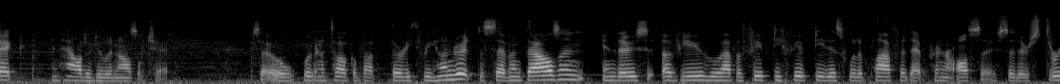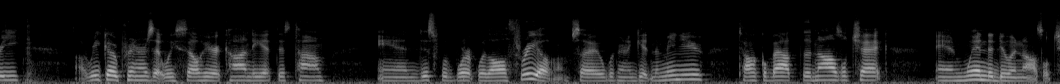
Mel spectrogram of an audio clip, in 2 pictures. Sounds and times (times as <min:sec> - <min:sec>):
Speech: 0:00.0 - 0:01.7, 0:02.6 - 0:21.2.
